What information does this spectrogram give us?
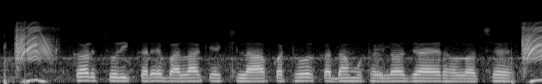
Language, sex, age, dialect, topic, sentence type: Maithili, male, 18-24, Angika, banking, statement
